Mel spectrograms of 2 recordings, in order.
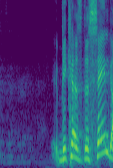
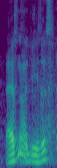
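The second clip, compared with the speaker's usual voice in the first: quiet disapproving verdict; 7 dB quieter than usual. Retold or imitated. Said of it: "it's always better when you hear".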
